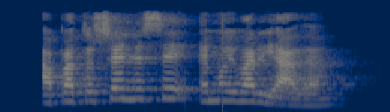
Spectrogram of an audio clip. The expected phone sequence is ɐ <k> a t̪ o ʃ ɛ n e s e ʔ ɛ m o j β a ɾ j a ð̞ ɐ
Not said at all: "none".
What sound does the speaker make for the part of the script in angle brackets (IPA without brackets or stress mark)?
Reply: p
